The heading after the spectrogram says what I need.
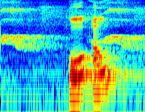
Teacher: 7 number पर है ए, ऐ, कंठ और तालु से उच्चारण होने के कारण कंठ तालव्य कहलाते हैं। ओ, औ कंठ ओष्ठ से उच्चारण होने के कारण कंठोष्ठ्य कहलाते हैं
